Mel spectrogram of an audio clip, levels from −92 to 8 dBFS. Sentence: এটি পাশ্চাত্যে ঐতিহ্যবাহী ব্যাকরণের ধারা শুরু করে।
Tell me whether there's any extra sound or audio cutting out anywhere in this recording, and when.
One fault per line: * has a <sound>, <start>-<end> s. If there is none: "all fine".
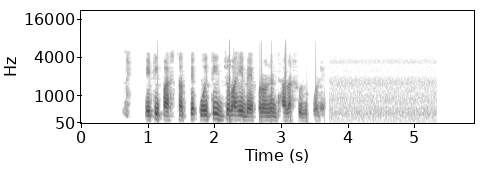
all fine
